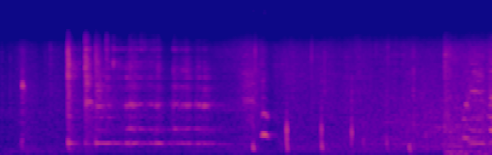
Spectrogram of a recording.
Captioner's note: bottle rattles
